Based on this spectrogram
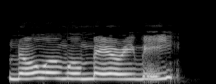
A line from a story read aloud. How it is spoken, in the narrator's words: El sobbed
